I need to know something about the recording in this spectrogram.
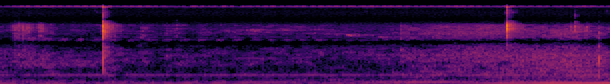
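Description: Small metal parts click together as something is fitted by hand.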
